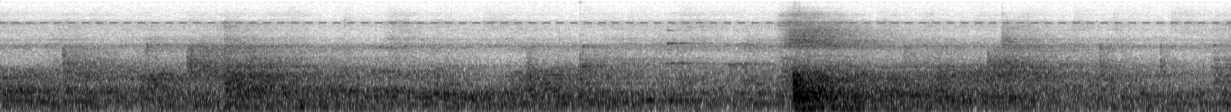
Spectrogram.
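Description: Pool balls clack against each other.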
